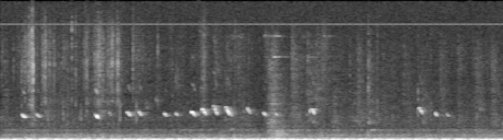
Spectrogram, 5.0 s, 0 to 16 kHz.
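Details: Chicks 11 to 13 days old in a brooder, growing wing and tail feathers, pecking and stretching: rapid short high peeps in quick irregular bursts, several overlapping, above a steady low electrical hum.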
